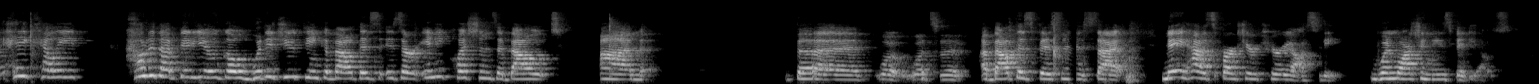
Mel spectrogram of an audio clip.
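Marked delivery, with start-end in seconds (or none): 0.0-2.5 cheerful, upbeat, friendly tone, pitched up. Showing how to follow up with someone about a business video, upbeat and friendly. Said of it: "she's like so upbeat".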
